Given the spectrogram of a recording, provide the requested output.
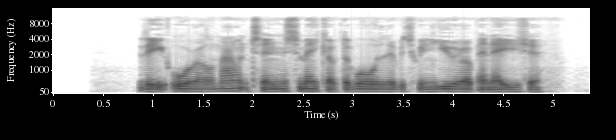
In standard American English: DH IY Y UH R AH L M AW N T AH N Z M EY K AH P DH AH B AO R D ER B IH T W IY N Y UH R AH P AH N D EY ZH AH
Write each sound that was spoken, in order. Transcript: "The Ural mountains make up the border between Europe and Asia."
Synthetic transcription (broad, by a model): DH IY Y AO R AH L M AW N T AH N Z M EY K AH P DH AH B AO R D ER B IH T W IY N Y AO R AH P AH N EY ZH AH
